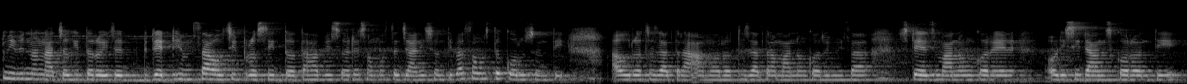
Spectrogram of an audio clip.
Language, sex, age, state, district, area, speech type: Odia, female, 18-30, Odisha, Koraput, urban, spontaneous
